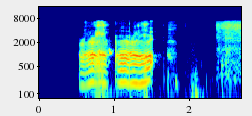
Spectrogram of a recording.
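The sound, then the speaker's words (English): A voice imitates drowning, a joke about the M. Night Shyamalan film Lady in the Water, with two loud, wavering gargling bursts, bubbly and pitched, then a few choppy sputters and a breathy hiss trailing off at the end. “That was me drowning.”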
